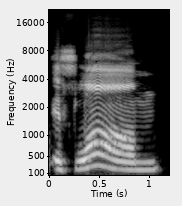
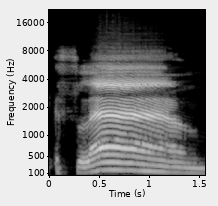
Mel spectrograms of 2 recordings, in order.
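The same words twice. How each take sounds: First: The long a vowel sounds heavy and dark. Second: The long a vowel sounds light and open. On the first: The speaker calls it wrong. "Don't say like some people" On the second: The speaker calls it right. "That's a light. That has tarqiq"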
